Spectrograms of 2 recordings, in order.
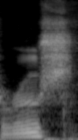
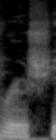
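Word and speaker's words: Rusev: With uh, Dalton Castle losing in 15 seconds to, I know it's spelled Rush, but they said it like Roosh. It's Roosh, yeah.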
